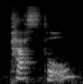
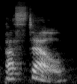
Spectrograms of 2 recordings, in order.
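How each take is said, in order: First: The stress is on the first syllable. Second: The stress is on the second syllable. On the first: "in British English, it's the stress falls on the first syllable" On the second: "in American English, it is stress on the second syllable"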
